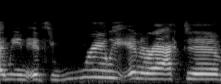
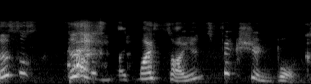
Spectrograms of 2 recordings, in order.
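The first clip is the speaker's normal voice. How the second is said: put-on, animated nerd voice with swooping pitch. Quoting him on his transition to paganism, in a nerd voice. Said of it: "that's my nerd voice for him".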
